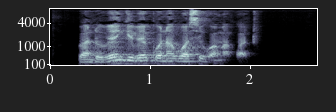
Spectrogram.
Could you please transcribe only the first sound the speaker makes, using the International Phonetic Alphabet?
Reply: β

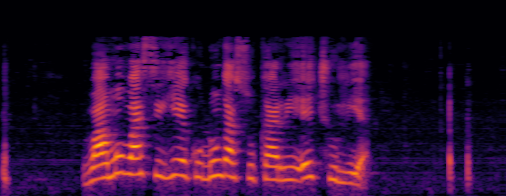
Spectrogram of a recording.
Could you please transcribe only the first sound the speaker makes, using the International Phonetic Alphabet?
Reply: β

